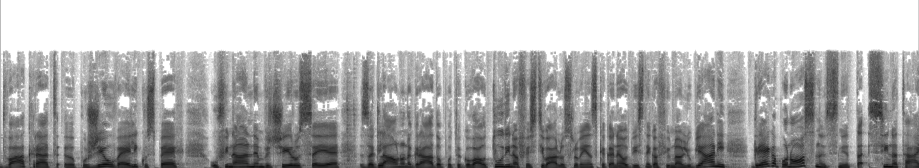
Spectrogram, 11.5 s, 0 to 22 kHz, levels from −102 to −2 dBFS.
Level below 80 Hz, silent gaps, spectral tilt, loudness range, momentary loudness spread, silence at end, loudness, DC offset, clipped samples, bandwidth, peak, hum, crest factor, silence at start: -46 dBFS; none; -4 dB/octave; 1 LU; 6 LU; 0 s; -15 LUFS; under 0.1%; under 0.1%; 15.5 kHz; -2 dBFS; none; 14 dB; 0 s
